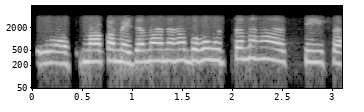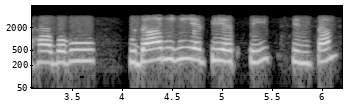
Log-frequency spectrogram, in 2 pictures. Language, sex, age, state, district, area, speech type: Sanskrit, female, 30-45, Karnataka, Bangalore Urban, urban, conversation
